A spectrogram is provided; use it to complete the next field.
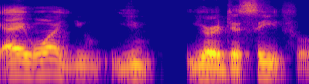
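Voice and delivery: ordinary delivery

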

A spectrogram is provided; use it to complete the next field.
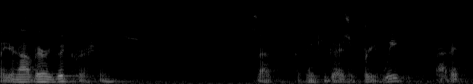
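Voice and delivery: quick, hushed, contemptuous sneer. A speaker acting out an accuser's taunt aimed at Christians, mock-sneering. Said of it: "he sneers".

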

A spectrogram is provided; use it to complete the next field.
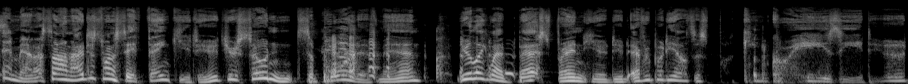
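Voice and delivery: very slow, drawn-out whispered aside. Thanking a coworker quietly during an office meeting: whispering. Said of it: "what did you just whisper into Hassan's ear?".

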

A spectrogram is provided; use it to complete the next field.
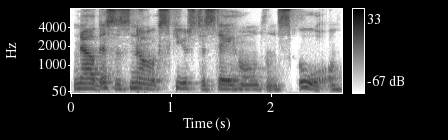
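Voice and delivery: plain

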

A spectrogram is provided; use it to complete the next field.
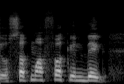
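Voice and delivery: confrontational, aggressive, hostile in-your-face taunting tone. Showing how an insult sounds said in a hostile way: aggressive. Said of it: "that has a lot of aggression behind it".

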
